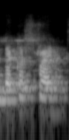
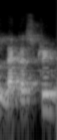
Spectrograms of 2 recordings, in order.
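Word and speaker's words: lacustrine: जो सेकंड होता है उसको हम बोलते हैं लैकस्ट्राइन सॉइल। क्या बोलते हैं? लैकस्ट्राइन सॉइल। बहुत सारे उसको लैकस्ट्रीन बोलते हैं, तो जो आप प्रोनाउंस कर लीजिए, ठीक है, लैकस्ट्राइन सॉइल, ठीक है।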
